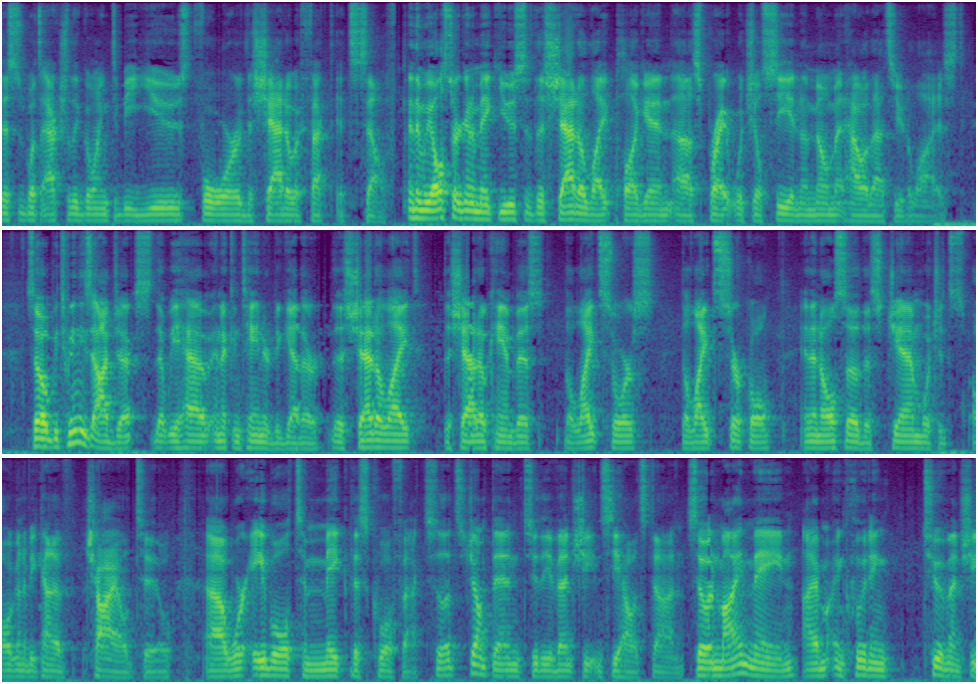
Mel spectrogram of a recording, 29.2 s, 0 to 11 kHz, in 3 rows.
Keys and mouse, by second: 9.9 click, 10.6 click, 13.6 click, 14.6 click, 16.1 click, 18.2 click.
